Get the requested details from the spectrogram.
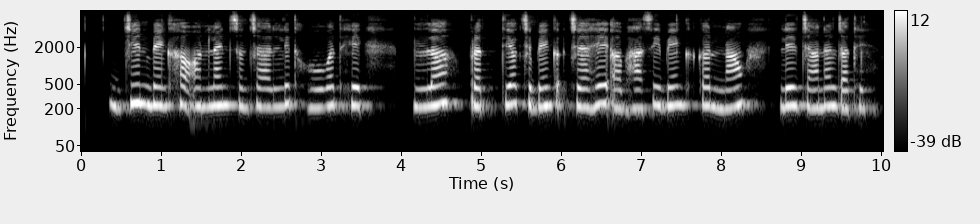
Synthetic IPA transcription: d͡ʒɪnbẽːŋkhəɔːnlaːɪnsə̃ɲt͡ʃaːlɪt̪ɦoːʋət̪ɦe | ləpɾət̪jəkt͡ʃʰbẽːŋkt͡ʃəɦeʔəbʱaːsibẽːŋkːəɾnaːm | led͡ʒaːnəld͡ʒaːt̪eː

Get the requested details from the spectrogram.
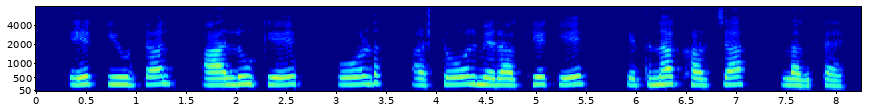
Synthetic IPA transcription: eːkːjuːʈəl | aːluke | koːlɖ | əsʈoːɾmẽɾəkʰeke | kɪt̪nakʰəɾt͡ʃa | ləɡt̪aɦɛ

